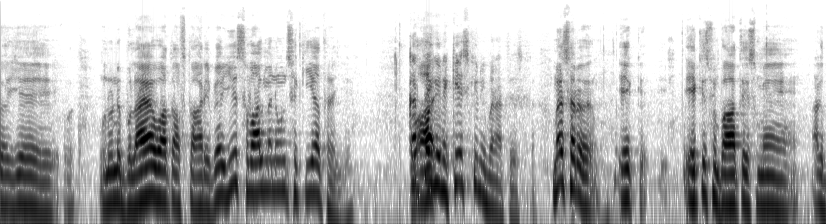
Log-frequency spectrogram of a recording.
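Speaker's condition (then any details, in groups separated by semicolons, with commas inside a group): No condition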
